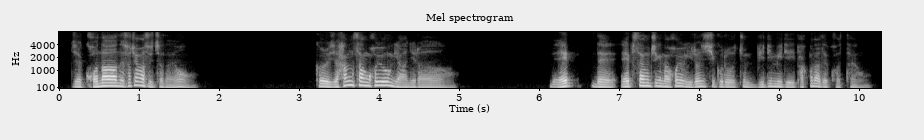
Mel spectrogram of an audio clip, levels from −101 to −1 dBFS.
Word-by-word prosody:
이제 130 Hz, -1 st, -3 dB
권한을 165 Hz, +2 st, +6 dB
설정할 180 Hz, +3 st, +1 dB
수 140 Hz, -, -5 dB
있잖아요. 110 Hz, -3 st, -7 dB, 1.5 s
그걸 140 Hz, -3 st, +2 dB
이제 125 Hz, -, -1 dB
항상 195 Hz, +3 st, +2 dB
허용이 195 Hz, -5 st, +3 dB
아니라 110 Hz, -3 st, -6 dB, 1.2 s
네. 125 Hz, -, -10 dB
앱 155 Hz, +1 st, +3 dB, 0.2 s
네. 125 Hz, -4 st, -2 dB
앱 140 Hz, +1 st, +2 dB
사용 170 Hz, +1 st, +3 dB
시에만 155 Hz, -5 st, -1 dB
허용 150 Hz, -2 st, -1 dB
이런 130 Hz, +3 st, -1 dB
식으로 130 Hz, -5 st, -5 dB
좀 115 Hz, -3 st, -8 dB
미리미리 120 Hz, -1 st, -4 dB
바꿔 120 Hz, +7 st, -8 dB
놔야 145 Hz, -2 st, 0 dB
될 115 Hz, -3 st, -6 dB
것 105 Hz, 0 st, -15 dB
같아요. 95 Hz, -3 st, -14 dB
130 Hz, 320 characters per minute, -23 LUFS, 115-155 Hz, 1.5 s, 권한을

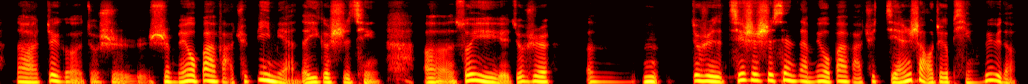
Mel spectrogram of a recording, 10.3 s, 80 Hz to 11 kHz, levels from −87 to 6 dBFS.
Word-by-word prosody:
那 170 Hz, -2 st, +1 dB
这 205 Hz, +5 st, 0 dB
个 180 Hz, 0 st, -7 dB
就 -, -, -11 dB
是 100 Hz, -, -9 dB
是 180 Hz, +2 st, 0 dB
没 170 Hz, 0 st, -2 dB
有 210 Hz, +1 st, +5 dB
办 210 Hz, 0 st, +3 dB
法 170 Hz, -4 st, -10 dB
去 155 Hz, +6 st, -8 dB
避 225 Hz, +5 st, +5 dB
免 165 Hz, -9 st, +2 dB
的 150 Hz, -, -2 dB
一 165 Hz, -, +3 dB
个 170 Hz, 0 st, 0 dB
事 160 Hz, -2 st, -2 dB
情。 95 Hz, -, -6 dB, 0.4 s
呃， 165 Hz, +3 st, -3 dB
所 220 Hz, -, +1 dB
以 200 Hz, -8 st, +5 dB
也 -, -, -3 dB
就 175 Hz, +3 st, -3 dB
是， 190 Hz, -1 st, +2 dB, 0.3 s
嗯 175 Hz, -1 st, -10 dB
嗯， 190 Hz, -1 st, +5 dB, 0.3 s
就 220 Hz, -, +1 dB
是 200 Hz, -3 st, +5 dB
其 235 Hz, +6 st, 0 dB
实 245 Hz, -1 st, +3 dB
是 230 Hz, +1 st, +5 dB
现 220 Hz, -1 st, +2 dB
在 200 Hz, -2 st, -1 dB
没 185 Hz, +3 st, -2 dB
有 190 Hz, -, +4 dB
办 195 Hz, +1 st, 0 dB
法 155 Hz, -3 st, -8 dB
去 195 Hz, +4 st, -9 dB
减 185 Hz, +1 st, +2 dB
少 160 Hz, -8 st, 0 dB
这 175 Hz, -, -3 dB
个 170 Hz, -, 0 dB
频 150 Hz, -2 st, -9 dB
率 230 Hz, -2 st, 0 dB
的。 145 Hz, -3 st, -8 dB
185 Hz, 265 characters per minute, -21 LUFS, 165-205 Hz, 0.4 s, 有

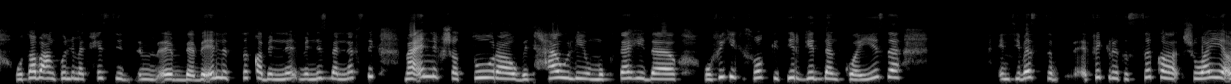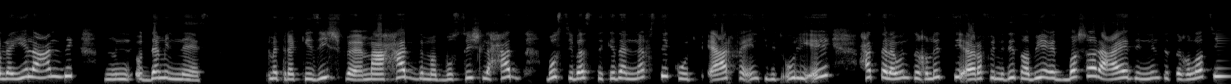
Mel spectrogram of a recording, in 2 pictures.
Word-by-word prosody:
وطبعا 280 Hz, +3 st, +2 dB
كل 275 Hz, +1 st, -3 dB
ما 255 Hz, -, -1 dB
تحسّي 285 Hz, +1 st, -7 dB
ام 230 Hz, 0 st, -6 dB, 0.2 s
ب 210 Hz, -1 st, 0 dB
بقِلّة 295 Hz, +6 st, +4 dB
ثِقَة 300 Hz, -1 st, -1 dB
بالن 245 Hz, +1 st, 0 dB
بالنسبة 265 Hz, +4 st, -2 dB
لنَفْسِك 290 Hz, +9 st, -3 dB, 0.3 s
مع 265 Hz, +3 st, +4 dB
إنِّك 365 Hz, -3 st, +1 dB
شطّورة 285 Hz, +1 st, +2 dB
وبتحاولي 270 Hz, +4 st, +1 dB
ومجتهدة، 245 Hz, +1 st, +1 dB, 0.3 s
وفيكِ 235 Hz, +10 st, 0 dB, 0.2 s
صفات 310 Hz, +2 st, -1 dB
كتير 285 Hz, +2 st, -1 dB
جدًا 260 Hz, -1 st, -1 dB
كويسة، 300 Hz, +9 st, +1 dB, 1.0 s
أنتِ 250 Hz, +1 st, -3 dB
بس 300 Hz, 0 st, +2 dB, 0.4 s
فكرة 310 Hz, -4 st, -3 dB
الثِقَة 290 Hz, +3 st, -1 dB
شوية 295 Hz, +2 st, +2 dB
قليّلة 270 Hz, +7 st, +3 dB
عندِك 365 Hz, +4 st, +1 dB, 0.3 s
من 235 Hz, 0 st, -2 dB
قُدّام 295 Hz, +8 st, +1 dB
الناس. 235 Hz, -7 st, -1 dB, 0.7 s
ما 280 Hz, -, +1 dB
تركِّزيش 255 Hz, +6 st, -1 dB
في 220 Hz, -5 st, +1 dB
مع 240 Hz, +1 st, +4 dB
حد، 280 Hz, 0 st, 0 dB
ما 235 Hz, -2 st, -1 dB
تبُصّيش 240 Hz, +8 st, -4 dB
لحد، 305 Hz, +3 st, 0 dB, 0.2 s
بُصّي 320 Hz, 0 st, -2 dB
بس 295 Hz, +2 st, +2 dB
كده 285 Hz, +1 st, +1 dB
لنَفْسِك 325 Hz, +6 st, -2 dB
وتبقي 240 Hz, -4 st, -4 dB
عارفة 265 Hz, 0 st, +1 dB
أنتِ 275 Hz, -1 st, -6 dB
بتقولي 285 Hz, +5 st, -1 dB
إيه، 380 Hz, +4 st, +2 dB, 0.3 s
حتّى 320 Hz, -1 st, +1 dB
لو 260 Hz, +1 st, +4 dB
أنتِ 305 Hz, -2 st, -3 dB
غلطتِ 320 Hz, +6 st, -2 dB
اعرفي 270 Hz, +5 st, +4 dB
إن 255 Hz, -3 st, -1 dB
دي 310 Hz, -, +2 dB
طبيعة 290 Hz, +2 st, +2 dB
بَشَر 335 Hz, -, +3 dB
عادي 275 Hz, +4 st, +3 dB
إن 255 Hz, +1 st, -3 dB
أنتِ 300 Hz, -1 st, -6 dB
تغلطي 275 Hz, +8 st, 0 dB
275 Hz, 150 wpm, -22 LUFS, 245-310 Hz, 1.0 s, بقِلّة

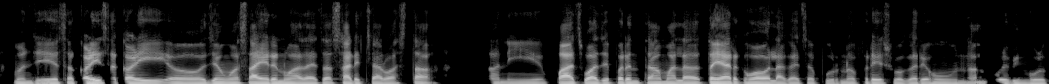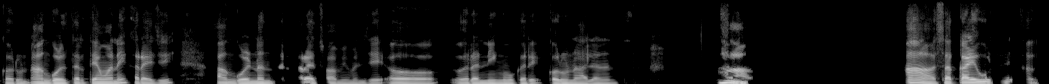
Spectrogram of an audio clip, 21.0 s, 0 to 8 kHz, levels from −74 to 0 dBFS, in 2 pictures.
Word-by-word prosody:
म्हणजे 115 Hz, +1 st, 0 dB
सकाळी-सकाळी 125 Hz, +1 st, +2 dB, 0.2 s
अ, 115 Hz, -2 st, +1 dB
जेव्हा 125 Hz, +1 st, +2 dB
सायरन 120 Hz, 0 st, +3 dB
वाजायचा 115 Hz, +2 st, +1 dB
4:30 115 Hz, -1 st, 0 dB
वाजता 115 Hz, 0 st, -2 dB, 0.6 s
आणि 110 Hz, +1 st, -4 dB, 0.2 s
5:00 120 Hz, +1 st, +5 dB
वाजेपर्यंत 125 Hz, 0 st, +1 dB
आम्हाला 120 Hz, +1 st, +2 dB
तयार 120 Hz, 0 st, +6 dB
व्हावं 120 Hz, -1 st, +3 dB
लागायचं 110 Hz, 0 st, -2 dB
पूर्ण 110 Hz, -1 st, -4 dB
फ्रेश 115 Hz, -1 st, -1 dB
वगैरे 115 Hz, 0 st, -2 dB
होऊन 110 Hz, -1 st, -3 dB
आंघोळ-बिंघोळ 110 Hz, 0 st, -3 dB
करून, 110 Hz, +2 st, -4 dB
आंघोळ 120 Hz, +1 st, +2 dB
तर 125 Hz, -, -1 dB
तेव्हा 120 Hz, -1 st, +3 dB
नाही 150 Hz, +6 st, 0 dB
करायची. 120 Hz, +2 st, -2 dB, 0.5 s
आंघोळ 110 Hz, +2 st, +1 dB
नंतर 120 Hz, +1 st, -1 dB
करायचो 110 Hz, -2 st, -2 dB
आम्ही 105 Hz, 0 st, -6 dB
म्हणजे 105 Hz, 0 st, -7 dB
अ, 110 Hz, -, -1 dB, 0.8 s
रनिंग 110 Hz, +1 st, 0 dB
वगैरे 110 Hz, +1 st, -3 dB
करून 115 Hz, 0 st, 0 dB
आल्यानंतर. 105 Hz, 0 st, -8 dB, 0.9 s
हां. 140 Hz, -7 st, +5 dB, 1.6 s
हां, 160 Hz, -7 st, +4 dB
सकाळी 155 Hz, +4 st, +5 dB
उठायचं. 145 Hz, 0 st, -2 dB
115 Hz, 115 wpm, -22 LUFS, 110-125 Hz, 1.6 s, तयार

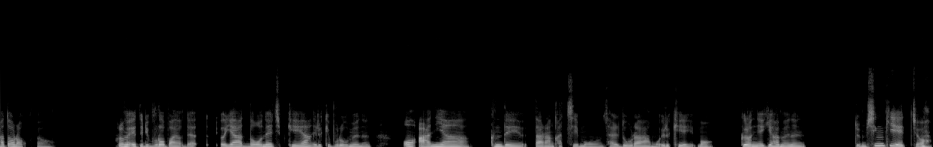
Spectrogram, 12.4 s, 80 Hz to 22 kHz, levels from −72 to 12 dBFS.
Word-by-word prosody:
하더라고요. 200 Hz, -, -2 dB, 0.8 s
그러면 265 Hz, -2 st, +4 dB
애들이 260 Hz, -2 st, +1 dB
물어봐요. 210 Hz, -2 st, +1 dB
"냐 -, -, -3 dB, 0.4 s
야 260 Hz, -1 st, +3 dB
너네 230 Hz, +5 st, +3 dB
집 -, -, -14 dB
개야?" 220 Hz, +7 st, +1 dB
이렇게 220 Hz, -2 st, -4 dB
물어보면은 105 Hz, -, -2 dB, 0.4 s
"어 270 Hz, +1 st, +4 dB
아니야. 240 Hz, +2 st, +3 dB, 0.3 s
근데 225 Hz, -4 st, +1 dB
나랑 210 Hz, +3 st, 0 dB
같이 210 Hz, -2 st, -8 dB
뭐 185 Hz, -1 st, -5 dB
잘 200 Hz, -, -5 dB
놀아." 195 Hz, +1 st, 0 dB
뭐 180 Hz, 0 st, -4 dB
이렇게 95 Hz, -, -2 dB
뭐 90 Hz, -1 st, -3 dB, 0.3 s
그런 220 Hz, -3 st, +5 dB
얘기하면은 220 Hz, +1 st, +1 dB, 0.7 s
좀 205 Hz, -, -3 dB
신기해 315 Hz, 0 st, +3 dB
했죠. 205 Hz, +1 st, -1 dB
215 Hz, 300 characters per minute, -21 LUFS, 195-245 Hz, 0.8 s, 그런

